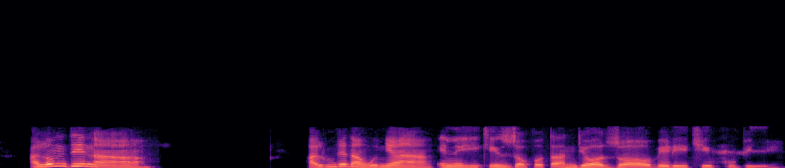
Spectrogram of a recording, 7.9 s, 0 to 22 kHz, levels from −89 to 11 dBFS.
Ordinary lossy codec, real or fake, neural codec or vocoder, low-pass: MP3, 48 kbps; fake; codec, 16 kHz, 0.8 kbps, ZipCodec; 5.4 kHz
